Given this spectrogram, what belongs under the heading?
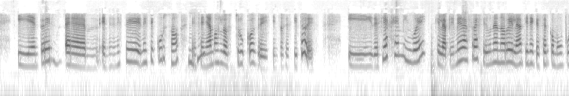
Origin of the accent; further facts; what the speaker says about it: Uruguay; yo soy uruguaya, soy escritora, soy madre, soy abuela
